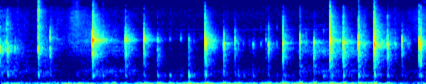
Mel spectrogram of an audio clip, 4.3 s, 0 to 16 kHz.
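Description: A small translucent blue plastic Sally Hansen cuticle remover bottle with a white cap, partly filled with liquid, is held in the fingers and tapped with fingernails. The result is a quick, uneven run of sharp, clicky taps, each with a brief bright plastic ring around 3 kHz that dies away almost at once.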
